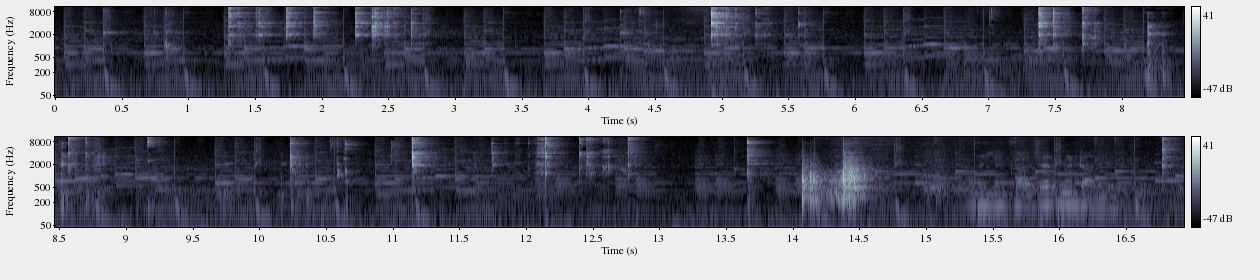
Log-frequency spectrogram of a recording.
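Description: Boiled potatoes and carrots are dropped into a glass jar, producing repeated clinks and knocks of food and utensils against glass, moderately close, with scattered gaps and a louder clatter near the end.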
